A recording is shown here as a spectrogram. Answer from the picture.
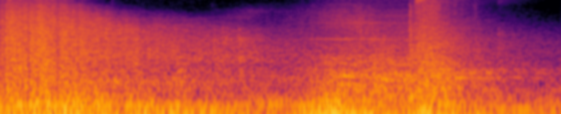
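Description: Cinematic sound effects of a warship firing all its weapons: a huge gun blast with a long, deep rumbling tail, then a second sharp blast about three seconds in.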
